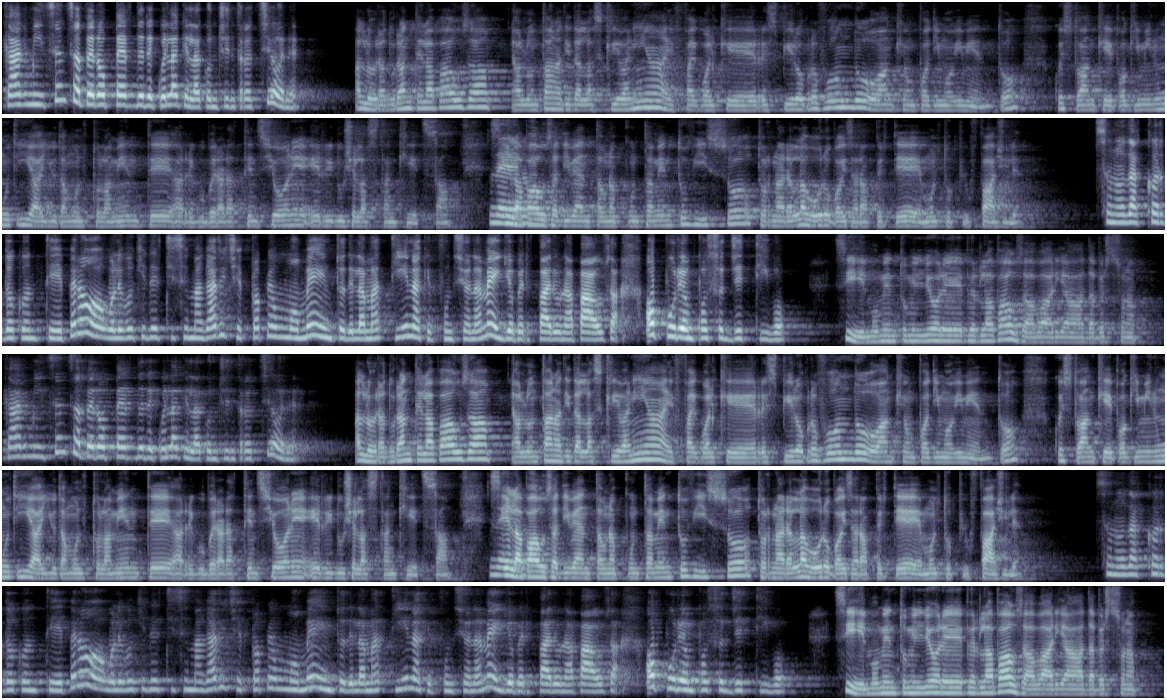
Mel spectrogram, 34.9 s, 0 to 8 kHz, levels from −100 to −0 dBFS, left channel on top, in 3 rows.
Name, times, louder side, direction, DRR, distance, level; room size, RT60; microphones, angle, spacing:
voice 1, 0.0-3.0 16.5-16.9 22.6-31.1, left 6 dB, 85° left, 16 dB, 0.7 m, -26 dB
voice 2, 3.5-21.8 31.6-34.7, right 4 dB, 40° right, 12 dB, 0.9 m, -31 dB
23.5 x 13.5 x 4.6 m, 1.0 s
head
